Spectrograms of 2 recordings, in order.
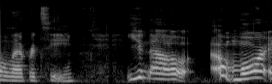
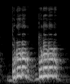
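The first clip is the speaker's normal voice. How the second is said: rapper ad-lib; 10 semitones higher, 8 dB louder than usual. Pretend.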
